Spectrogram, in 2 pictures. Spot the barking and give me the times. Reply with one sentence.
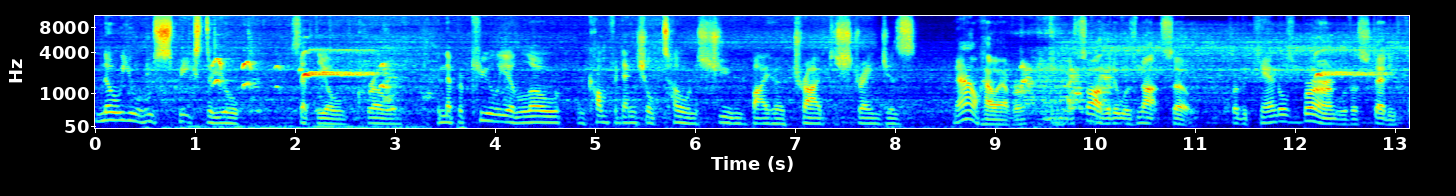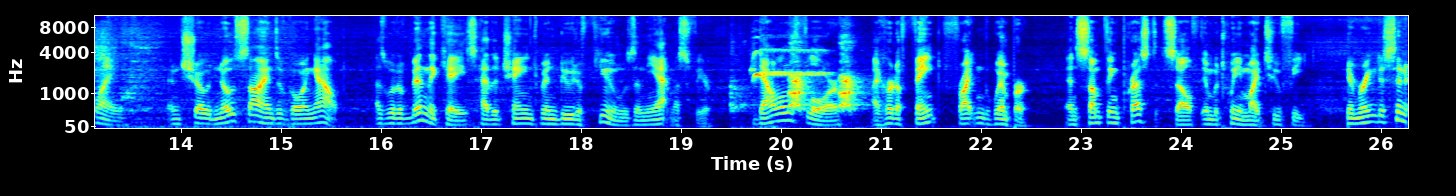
The barking can be heard from 0.9 to 3.2 s, from 8.9 to 10.5 s and from 19.5 to 21.1 s.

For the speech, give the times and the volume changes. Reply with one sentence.
You can hear the speech from 0.0 to 26.2 s, at a steady volume.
